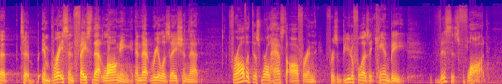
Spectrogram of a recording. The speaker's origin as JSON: {"language": "English", "region": "Texas", "country": "United States", "said": "But no, I'm not crazy. I'm from Texas."}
